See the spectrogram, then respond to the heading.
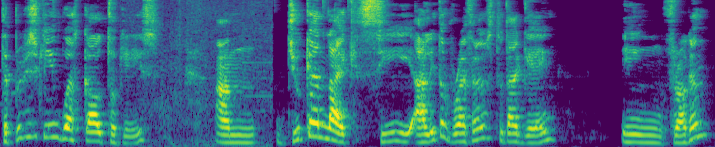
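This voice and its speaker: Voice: medium pitch, lively intonation, normal speed, dark tone. A native Spanish speaker with an Andalusian accent from southern Spain, hosting a live stream with casual, chatty commentary on game trailers. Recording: music playing behind the voice.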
